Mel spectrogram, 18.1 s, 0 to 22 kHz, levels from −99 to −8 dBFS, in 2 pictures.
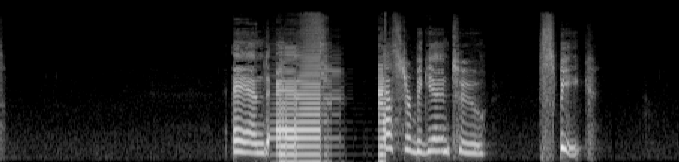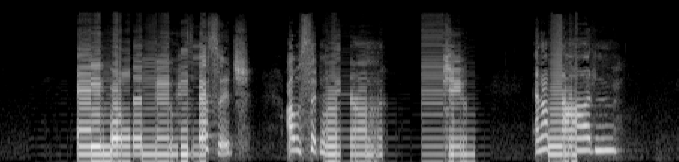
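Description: From 3.60 to 5.14 s the sound turns into a rigid metallic buzz at 200 Hz, likely robotic sound from repeated short buffers looping a 5 ms chunk. At 5.81 s there's a smeared 85 ms patch of AAC frame loss with concealment, consistent with about two frames being filled in from the last good spectrum. The same buzz returns from 9.46 to 11.80 s and from 13.38 to 15.59 s. Inside that second stretch, a longer 128 ms concealment smear runs from 13.96 to 14.12 s. The buzz comes back briefly from 16.37 to 16.74 s.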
